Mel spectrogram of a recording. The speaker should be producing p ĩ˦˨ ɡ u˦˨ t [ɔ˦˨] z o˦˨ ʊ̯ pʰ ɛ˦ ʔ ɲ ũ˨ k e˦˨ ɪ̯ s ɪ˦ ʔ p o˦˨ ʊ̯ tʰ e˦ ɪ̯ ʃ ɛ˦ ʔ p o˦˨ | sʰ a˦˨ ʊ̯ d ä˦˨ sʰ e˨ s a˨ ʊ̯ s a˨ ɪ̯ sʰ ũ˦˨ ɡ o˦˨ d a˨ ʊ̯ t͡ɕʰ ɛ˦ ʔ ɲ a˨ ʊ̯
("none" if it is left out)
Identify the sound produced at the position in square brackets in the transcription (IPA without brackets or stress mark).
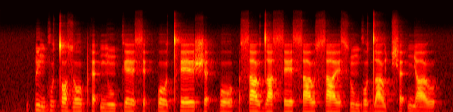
ɔ˦˨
